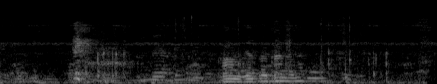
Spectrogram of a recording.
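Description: Indistinct voices of a small gathered group talking quietly, with a somewhat louder voice from about two seconds in.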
